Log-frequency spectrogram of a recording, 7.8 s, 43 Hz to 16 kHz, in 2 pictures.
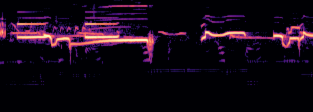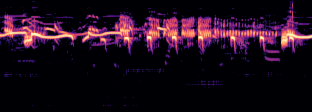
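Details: Mixed plover calls compiled to lure birds into nets at night, August 2024. A long level whistle with a downward dip opens, then wavering slurred whistles and clusters of quick chattering notes with repeated short drops.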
